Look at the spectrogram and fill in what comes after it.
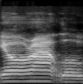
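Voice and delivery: put-on Yorkshire accent. Talking about living in Leeds, the speakers try out a Yorkshire accent. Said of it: "Is that your Yorkshire accent?".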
